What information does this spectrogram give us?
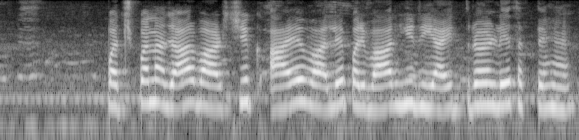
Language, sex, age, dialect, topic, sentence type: Hindi, female, 46-50, Awadhi Bundeli, banking, statement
